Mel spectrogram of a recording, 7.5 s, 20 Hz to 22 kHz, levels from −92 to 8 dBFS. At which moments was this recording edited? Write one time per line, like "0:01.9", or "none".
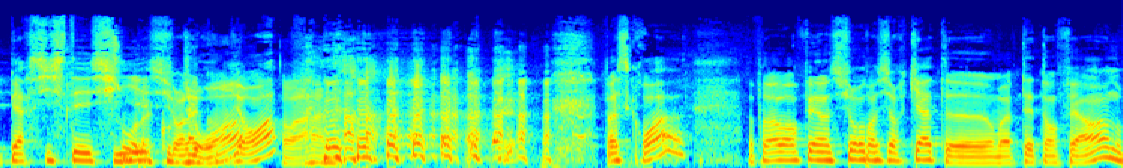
0:04.2
0:05.8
